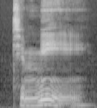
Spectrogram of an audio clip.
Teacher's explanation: So it's a fronted ooh, very fronted ooh.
